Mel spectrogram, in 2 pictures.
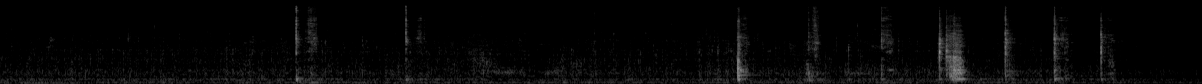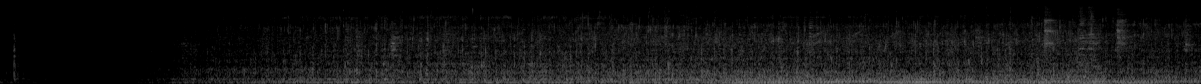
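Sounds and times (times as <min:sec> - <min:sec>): metal spatula scraping wok: 0:02.9 - 0:05.2, 0:07.4 - 0:11.3, 0:22.0 - 0:24.0.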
